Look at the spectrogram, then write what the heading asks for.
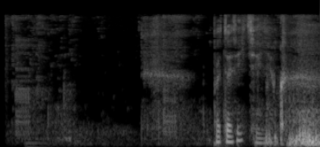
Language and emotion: Russian, sad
